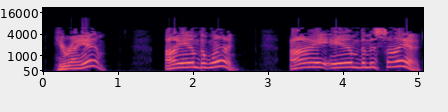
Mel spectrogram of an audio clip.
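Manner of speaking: high, loud preaching cry of Jesus; Jesus declaring. Acted.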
